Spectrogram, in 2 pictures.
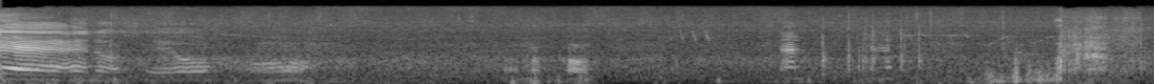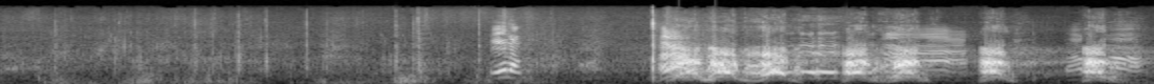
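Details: German Shepherd in sleeve-bite training, biting the sleeve for the first time; quiet talk and rustling at first, then a burst of loud, rapid, harsh barks fills the last few seconds.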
